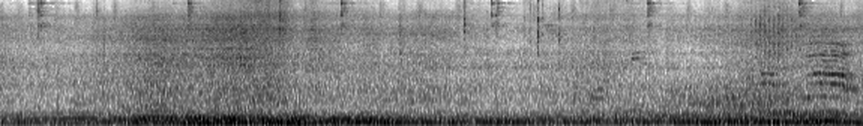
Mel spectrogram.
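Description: A motor vehicle engine running steadily, a low hum that grows a little louder about two seconds in.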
